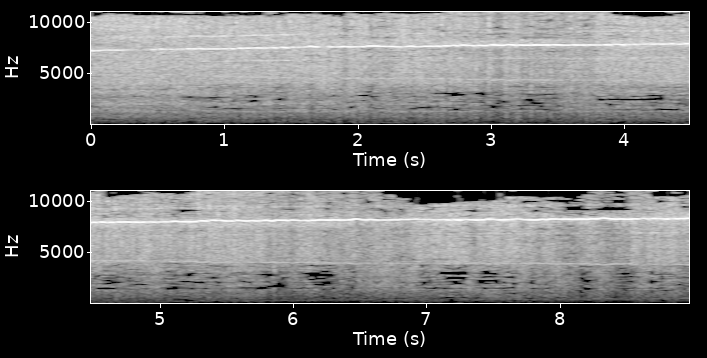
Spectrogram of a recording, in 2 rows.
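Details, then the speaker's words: DIY gas jet turbine go-kart built around a turbocharger, diesel-fuelled afterburner, idle about 22000 rpm: steady even high-pitched roar, no throb or pulsing; normal healthy running. "it's all one continuous thing and that's why with a jet engine it's just you just get a continuous noise you don't get the throb like you do with a uh there another word throb like you do with a uh um internal combustion engine"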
